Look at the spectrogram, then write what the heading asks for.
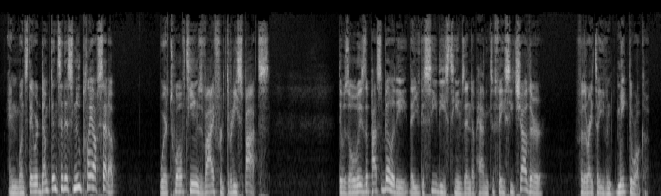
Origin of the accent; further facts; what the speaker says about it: New Jersey, United States; in my home state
